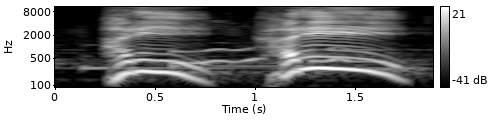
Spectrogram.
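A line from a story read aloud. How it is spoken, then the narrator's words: Joyful group exclamation. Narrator (Russian): Все радостно воскликнули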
